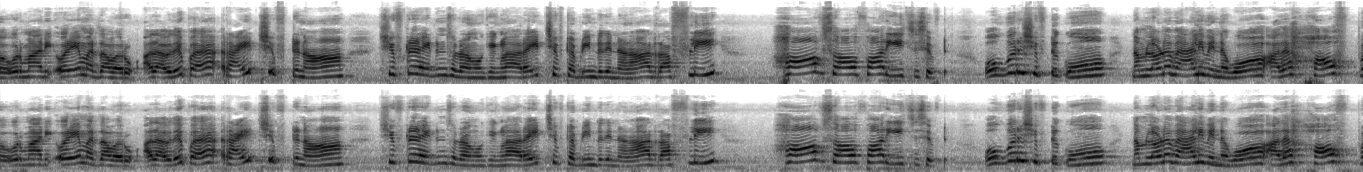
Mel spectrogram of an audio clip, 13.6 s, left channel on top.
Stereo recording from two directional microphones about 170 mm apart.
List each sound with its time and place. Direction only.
0.0 s a woman's voice: 20° left (ahead or behind)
